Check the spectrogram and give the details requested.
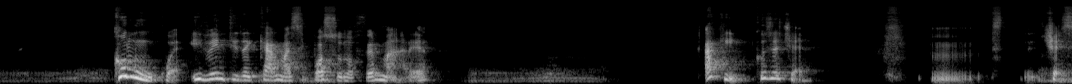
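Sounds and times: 
dog growling: 0.0 - 1.6, 2.5 - 4.0, 4.6 - 6.2, 10.2 - 10.7
speech: 1.2 - 4.4, 7.2 - 8.2, 8.8 - 10.7.

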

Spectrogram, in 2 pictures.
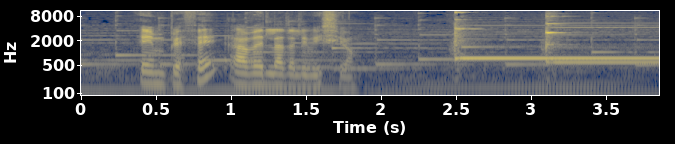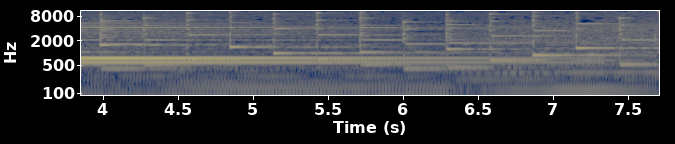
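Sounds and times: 
speech: 0.4 - 2.0
doorbell chime ringing a melodic sequence on Halloween night: 2.4 - 7.7.

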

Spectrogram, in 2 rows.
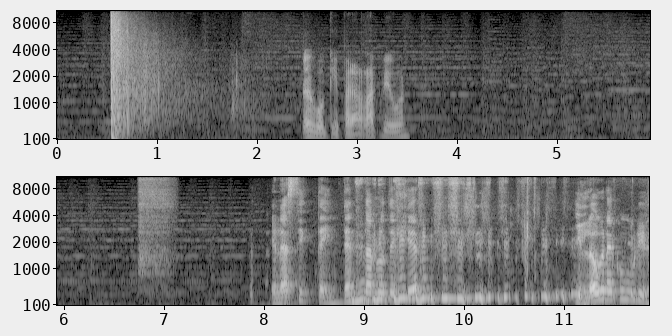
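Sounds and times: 
single sharp gunshot with tail: 0.5 - 2.0
speech: 2.5 - 3.6, 8.1 - 11.8
laughter: 8.7 - 11.8.

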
